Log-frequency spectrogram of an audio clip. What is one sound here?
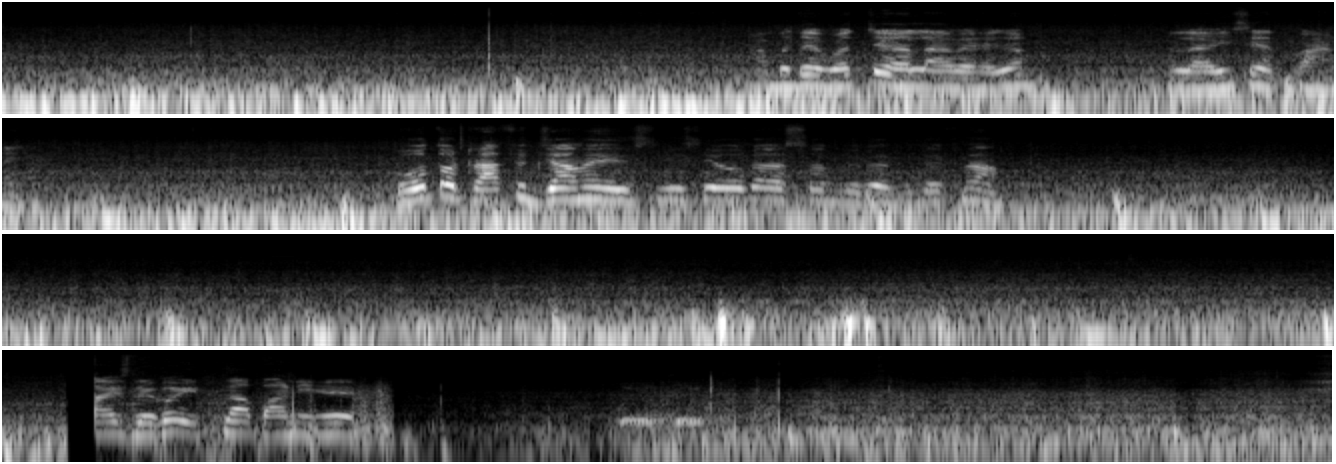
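Heavy rain drums on a car's roof and windshield.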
